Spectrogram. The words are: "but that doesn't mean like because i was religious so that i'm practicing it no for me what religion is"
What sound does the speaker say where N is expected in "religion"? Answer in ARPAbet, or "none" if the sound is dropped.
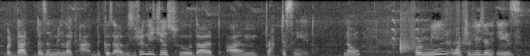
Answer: N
